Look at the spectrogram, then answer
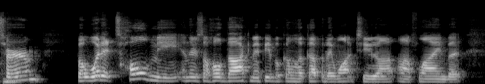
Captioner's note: laughs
